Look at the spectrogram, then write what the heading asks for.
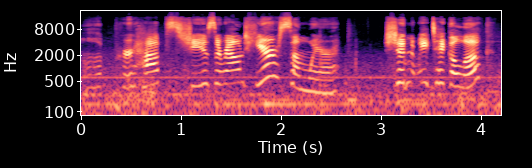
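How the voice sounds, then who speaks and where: A woman's voice: extremely high pitch, lively intonation, a little slow, noisy background. A woman playing a friendly teenage girl adventurer in a video game. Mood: helpful, curious. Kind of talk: video game story voice acting.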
